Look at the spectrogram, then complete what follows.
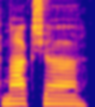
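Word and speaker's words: Moksha: now it's working so there's some information it's pronounced maksha and they give some information about the origin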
